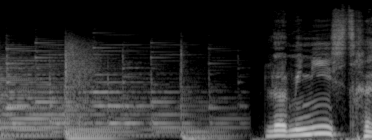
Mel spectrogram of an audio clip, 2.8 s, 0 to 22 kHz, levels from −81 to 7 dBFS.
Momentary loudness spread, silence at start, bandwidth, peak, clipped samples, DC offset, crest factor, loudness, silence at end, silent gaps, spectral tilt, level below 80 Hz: 18 LU; 0 s; 17 kHz; -8 dBFS; under 0.1%; under 0.1%; 16 dB; -24 LUFS; 0 s; none; -6 dB/octave; -40 dBFS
